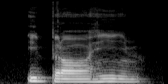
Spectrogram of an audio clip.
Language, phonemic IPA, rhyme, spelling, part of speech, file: Arabic, /ʔib.raː.hiːm/, -iːm, إبراهيم, proper noun, Ar-إبراهيم.ogg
